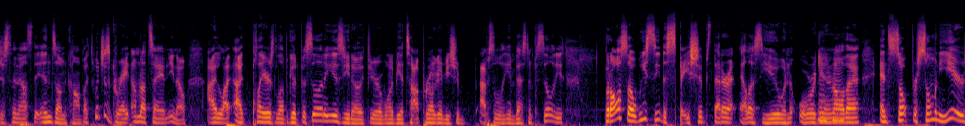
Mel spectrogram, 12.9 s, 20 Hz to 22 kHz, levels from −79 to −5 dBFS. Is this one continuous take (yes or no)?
yes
